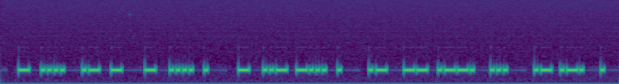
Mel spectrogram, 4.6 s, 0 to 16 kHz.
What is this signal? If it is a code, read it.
Morse code, heard as a keyed tone, about 50 wpm, spaced as for 44 wpm, 630 Hz. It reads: THAT THE TUBE AMPS ARE
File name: archived / CRSnet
